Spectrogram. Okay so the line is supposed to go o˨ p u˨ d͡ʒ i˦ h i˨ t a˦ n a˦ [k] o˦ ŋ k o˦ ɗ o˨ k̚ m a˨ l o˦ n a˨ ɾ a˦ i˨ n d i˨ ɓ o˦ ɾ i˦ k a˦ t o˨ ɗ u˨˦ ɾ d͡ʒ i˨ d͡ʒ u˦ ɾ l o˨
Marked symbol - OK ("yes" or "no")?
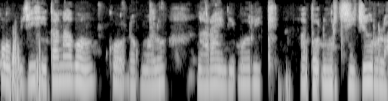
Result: no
